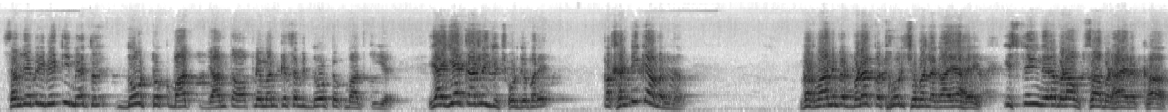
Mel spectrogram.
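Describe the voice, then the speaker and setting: A man preaches a devotional sermon in a very high, bright voice. He is animated and full of exclamations, and he sings out quoted lines. Faint noise sits under his voice. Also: poor audio. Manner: animated, with exclamations and sung quotations. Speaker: spiritual teacher.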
